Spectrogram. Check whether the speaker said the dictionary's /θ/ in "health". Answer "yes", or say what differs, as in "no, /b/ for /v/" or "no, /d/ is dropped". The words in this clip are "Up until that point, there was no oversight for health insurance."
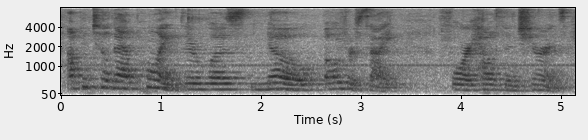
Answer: yes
